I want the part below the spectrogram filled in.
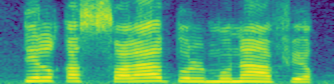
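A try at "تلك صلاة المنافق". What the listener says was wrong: Tilka salatul munafiq. Nah, tilka. Jangan disambung.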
